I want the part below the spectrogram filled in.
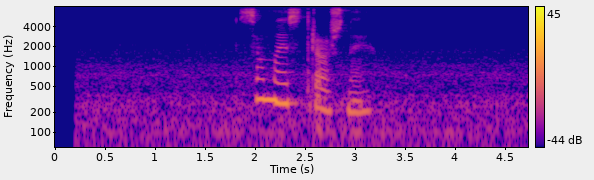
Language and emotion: Russian, sad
